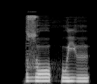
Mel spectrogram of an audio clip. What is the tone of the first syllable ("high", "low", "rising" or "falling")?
high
